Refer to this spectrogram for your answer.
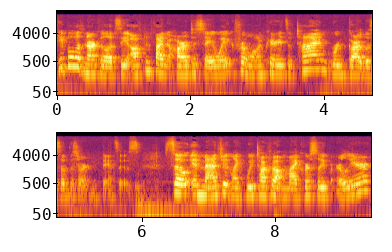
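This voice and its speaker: Against noticeable background noise, a woman of medium pitch talks at a moderate pace with ordinary pitch variation and hardly any pauses. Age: 20s. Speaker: podcast co-host. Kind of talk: casual podcast chat, explaining researched topic.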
